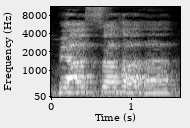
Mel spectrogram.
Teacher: और स पे जो विसर्ग आ रहा है चरण की समाप्ति पे आ रहा है, तो इसका उच्चारण केवल और केवल ह ही होगा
